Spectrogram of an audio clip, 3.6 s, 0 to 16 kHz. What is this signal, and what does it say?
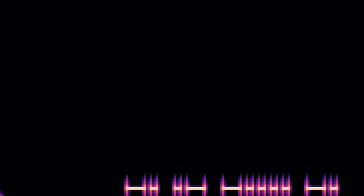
Morse code, heard as a keyed tone, about 20 wpm, 700 Hz. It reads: NA6N
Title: Common Cut Numbers - 4-Digit 20wpm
